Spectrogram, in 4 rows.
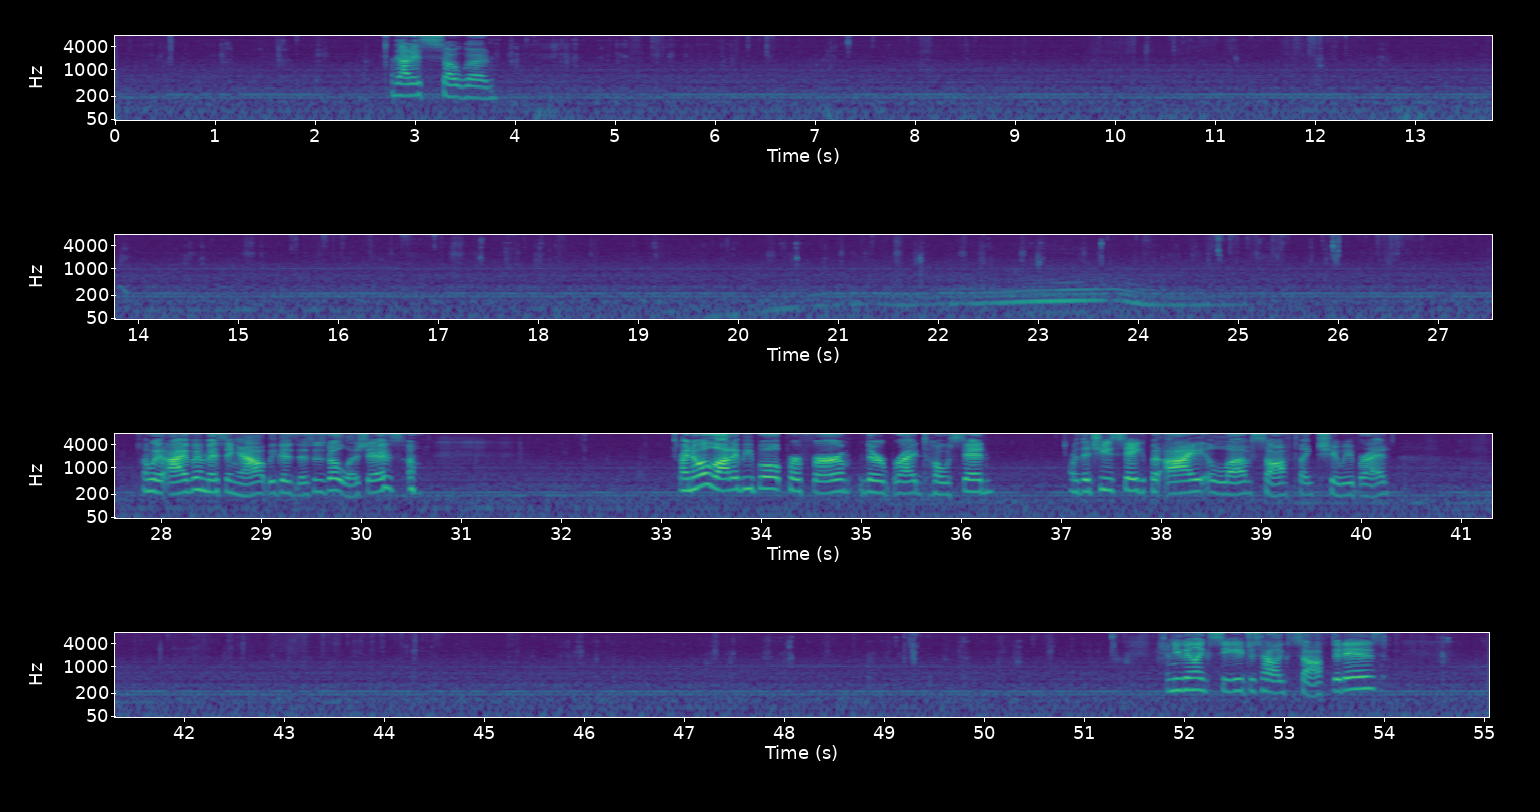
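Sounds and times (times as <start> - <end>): closed-mouth hum: 0.0 - 55.0
person chewing food: 0.1 - 2.8, 3.8 - 26.9, 40.5 - 51.8, 54.0 - 55.0.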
